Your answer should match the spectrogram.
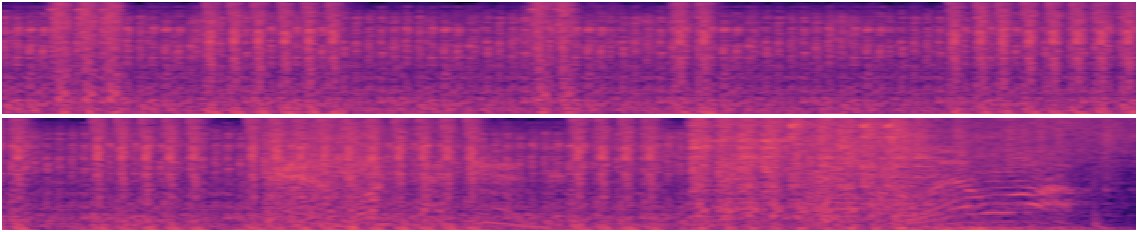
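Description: Dense bursts of rapid video game gunfire rattle nonstop, broken by heavy booming explosions, with a rising whooshing sweep near the end and a voice faintly mixed in.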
